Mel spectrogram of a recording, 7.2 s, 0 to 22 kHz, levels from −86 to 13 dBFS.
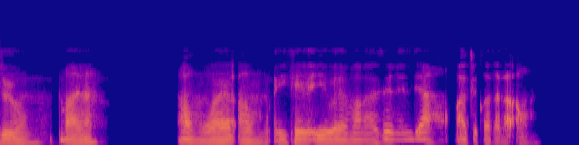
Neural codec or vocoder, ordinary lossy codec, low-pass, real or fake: codec, 32 kHz, 1.9 kbps, SNAC; MP3, 24 kbps; 5.4 kHz; fake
